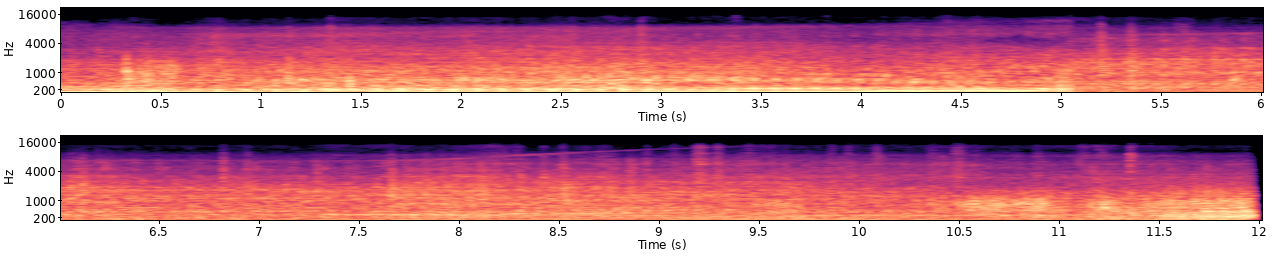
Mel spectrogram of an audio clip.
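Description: Diesel four-wheel-drive engines running close by as vehicles crawl past on a gravel track. The loud, deep engine note cuts off suddenly about five seconds in, leaving quieter engine and rushing noise.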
